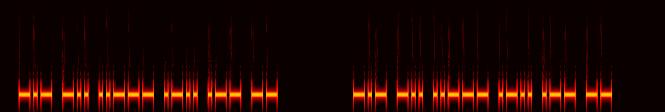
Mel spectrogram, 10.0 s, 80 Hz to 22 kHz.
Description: Morse code, heard as a keyed tone, about 22 wpm, 700 Hz. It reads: KD2LWM KD2LWM
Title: USA Call Signs - 6 Characters - Repeated 3x - 22wpm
